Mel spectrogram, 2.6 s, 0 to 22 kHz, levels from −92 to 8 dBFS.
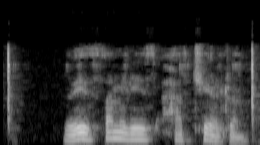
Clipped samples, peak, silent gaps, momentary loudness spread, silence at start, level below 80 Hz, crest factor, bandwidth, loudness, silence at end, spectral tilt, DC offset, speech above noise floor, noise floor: under 0.1%; 0 dBFS; none; 9 LU; 0.05 s; -60 dBFS; 26 dB; 7.6 kHz; -26 LUFS; 0.05 s; -4.5 dB/octave; under 0.1%; 37 dB; -63 dBFS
